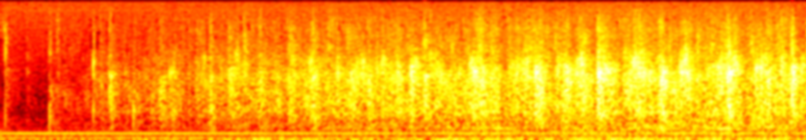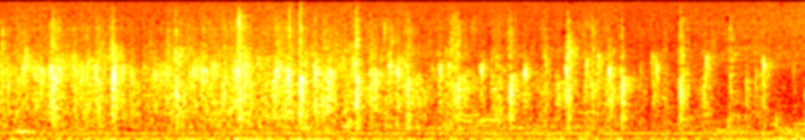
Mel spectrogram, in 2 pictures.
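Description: Audience applauding in a hall, the clapping building over the first few seconds, then easing slightly toward the end.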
